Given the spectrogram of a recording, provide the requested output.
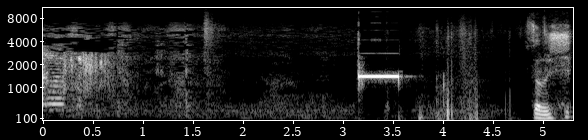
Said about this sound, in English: So you'll hear a beep when you're on hold.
